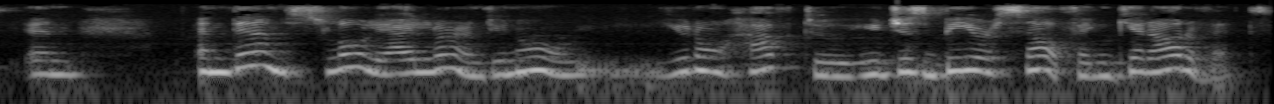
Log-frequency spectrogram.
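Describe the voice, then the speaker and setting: A woman with a high-pitched voice speaks at a moderate pace, her pitch varying in an ordinary way. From Romania. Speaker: singer and author. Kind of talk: interview.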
